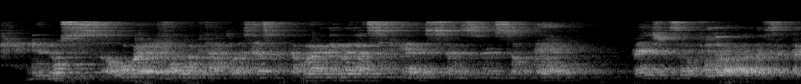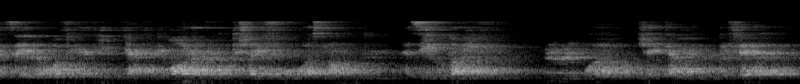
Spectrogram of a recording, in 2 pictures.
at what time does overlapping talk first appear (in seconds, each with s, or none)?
none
